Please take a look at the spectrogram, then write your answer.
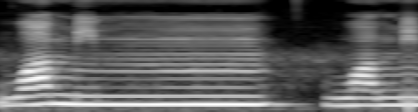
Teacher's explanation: यानी मीम की आवाज आप नाक में ले जाके एक उंगली जितनी ठहराते हैं। यह हर उस मीम में होगा जिस पे तशदीद होगी। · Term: गुना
